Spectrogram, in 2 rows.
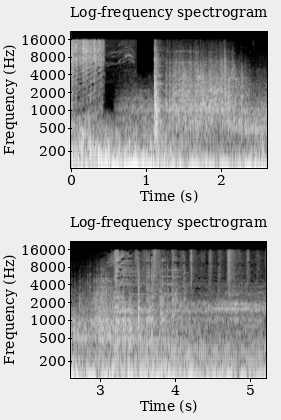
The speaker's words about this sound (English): And now, 200,000 miles from Earth, the cracked and flaked Teflon insulation fails, and the wires spark. A violent fire erupts, and the pressure in oxygen tank 2 rises rapidly, and the tank explodes.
